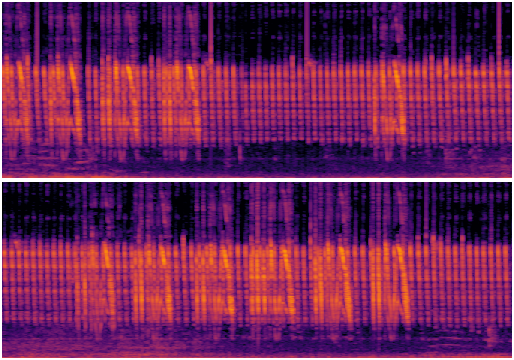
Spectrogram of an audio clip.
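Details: Long ngebrem-style passage from a Sunda bush warbler (cigun), made for training contest birds: repeated bursts of high looping whistles alternating with a dense, fast buzzing rattle.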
